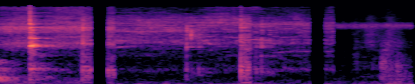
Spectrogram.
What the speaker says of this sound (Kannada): ಇದನ್ನು ಕೆಂಪಿಗೆ ಹುರ್ಕೋಬೇಕು.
